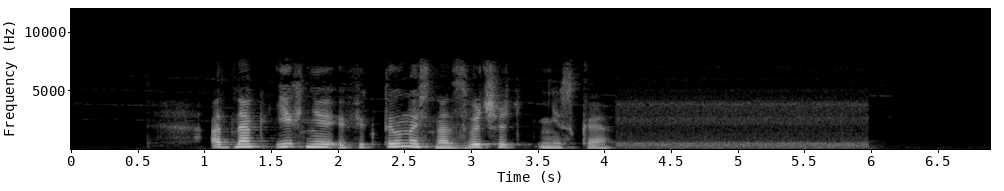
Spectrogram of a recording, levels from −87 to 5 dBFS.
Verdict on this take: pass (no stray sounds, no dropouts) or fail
pass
